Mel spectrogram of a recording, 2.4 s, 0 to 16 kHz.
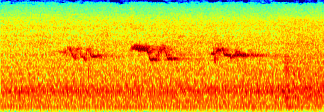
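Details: Early-morning Pale thrush song from a house rooftop near 7 a.m.: three quick whistled notes, slurred and slightly falling, packed into about two seconds against a faint constant background hum.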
